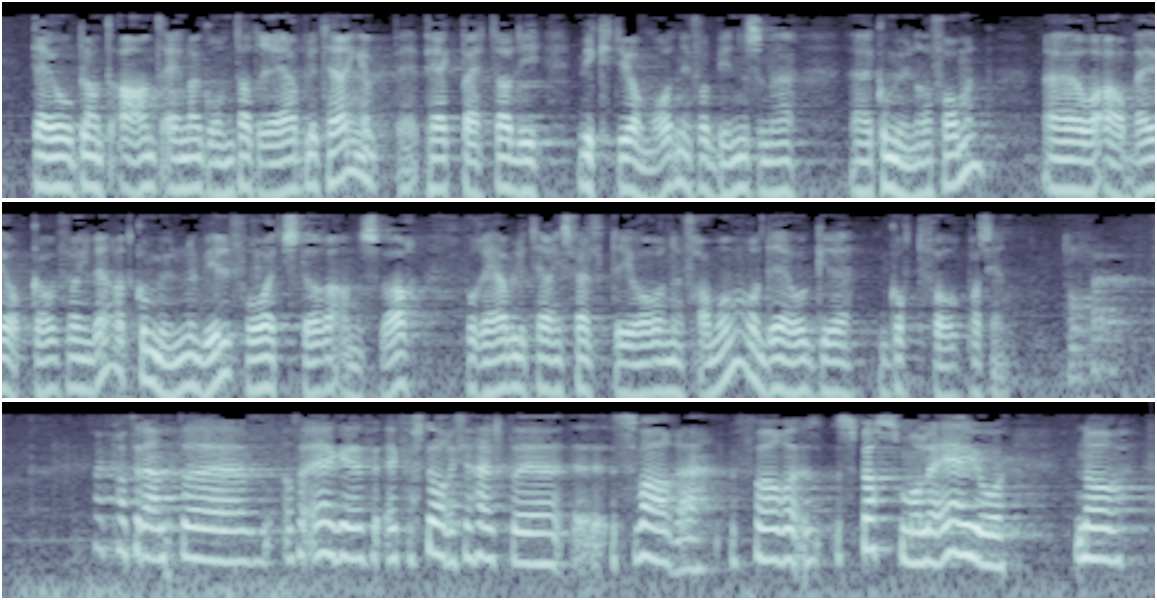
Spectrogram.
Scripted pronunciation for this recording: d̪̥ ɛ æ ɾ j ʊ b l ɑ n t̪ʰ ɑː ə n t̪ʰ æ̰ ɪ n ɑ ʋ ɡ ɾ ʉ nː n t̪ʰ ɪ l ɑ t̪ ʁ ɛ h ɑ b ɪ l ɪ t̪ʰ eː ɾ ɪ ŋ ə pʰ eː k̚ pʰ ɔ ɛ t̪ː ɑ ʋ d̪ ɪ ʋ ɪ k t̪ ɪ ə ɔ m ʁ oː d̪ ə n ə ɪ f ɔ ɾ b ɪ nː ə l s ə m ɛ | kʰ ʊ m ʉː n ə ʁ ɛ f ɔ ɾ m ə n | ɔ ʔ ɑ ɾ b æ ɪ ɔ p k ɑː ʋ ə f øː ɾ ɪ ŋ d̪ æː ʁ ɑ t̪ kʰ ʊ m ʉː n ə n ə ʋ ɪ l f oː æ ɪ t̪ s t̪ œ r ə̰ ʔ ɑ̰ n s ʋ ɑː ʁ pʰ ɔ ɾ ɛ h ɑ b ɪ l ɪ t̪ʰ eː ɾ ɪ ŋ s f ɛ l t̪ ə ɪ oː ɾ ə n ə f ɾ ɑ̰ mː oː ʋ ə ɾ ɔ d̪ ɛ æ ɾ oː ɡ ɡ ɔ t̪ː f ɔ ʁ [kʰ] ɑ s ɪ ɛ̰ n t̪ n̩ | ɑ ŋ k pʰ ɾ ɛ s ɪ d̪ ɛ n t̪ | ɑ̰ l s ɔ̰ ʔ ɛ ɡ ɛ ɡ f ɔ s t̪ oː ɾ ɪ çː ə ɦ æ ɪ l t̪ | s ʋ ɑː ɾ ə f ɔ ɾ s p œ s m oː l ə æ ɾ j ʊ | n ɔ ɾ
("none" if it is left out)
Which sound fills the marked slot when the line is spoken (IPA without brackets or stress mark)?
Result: pʰ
